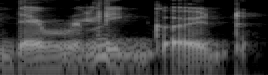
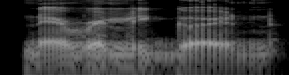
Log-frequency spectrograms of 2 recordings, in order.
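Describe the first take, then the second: First: Said in the usual way. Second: Whispered. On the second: Acted. Repeats praise whispered.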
